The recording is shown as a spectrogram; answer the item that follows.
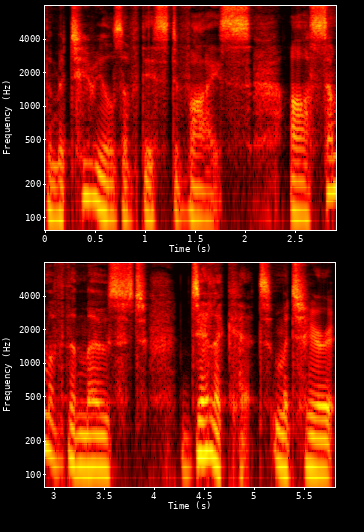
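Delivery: put-on soft, breathy delivery in a British accent. Imitating a designer from Apple events describing device materials: Jony Ive British accent. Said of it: "heard Johnny Ives' uh, British accent".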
